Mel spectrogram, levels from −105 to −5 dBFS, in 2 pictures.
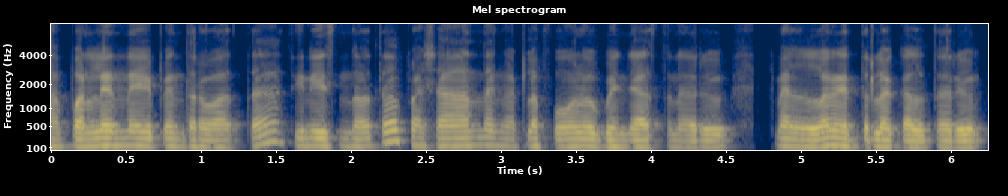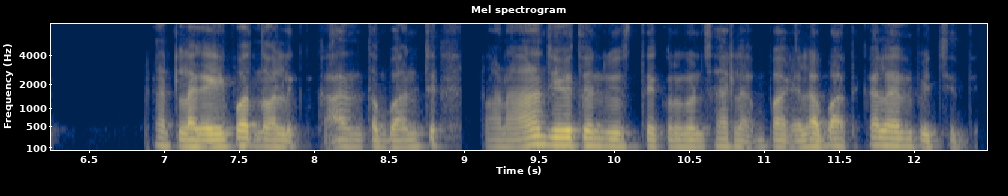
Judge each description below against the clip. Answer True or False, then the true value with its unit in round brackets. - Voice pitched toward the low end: True (120 Hz)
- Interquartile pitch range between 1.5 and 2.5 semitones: True (2.2 semitones)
